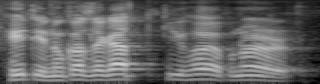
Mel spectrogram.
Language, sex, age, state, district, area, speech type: Assamese, male, 45-60, Assam, Darrang, rural, spontaneous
